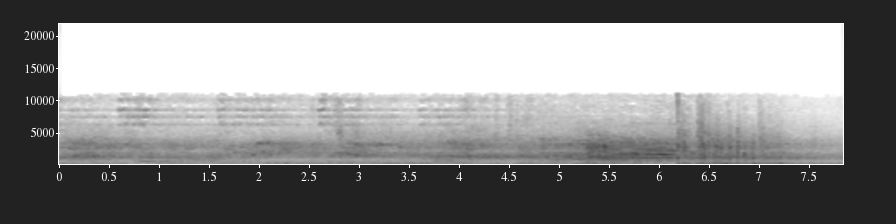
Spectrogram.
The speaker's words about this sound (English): London welcomed the new year with a pyrotechnic display along the River Thames as the iconic Big Ben struck midnight.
